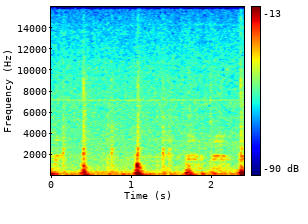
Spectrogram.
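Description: Faint, evenly spaced taps keeping time, the strongest about one and a half a second with softer ones between.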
